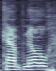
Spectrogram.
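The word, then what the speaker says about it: Camp Nou: If you take the name of the stadium, it's proper pronunciation. Camp No.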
